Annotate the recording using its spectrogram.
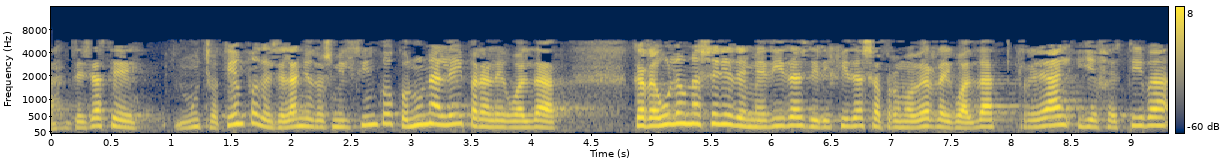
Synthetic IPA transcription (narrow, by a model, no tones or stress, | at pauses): d̪e̞zðeaθe̞ | mut͡ʃo̞t̪je̞mpo̞ðe̞zð̞e̞laɲo̞ðo̞zmilθiŋko̞ko̞nunale̞jpaɾalaiɣwald̪að | kere̞ɣulaunase̞ɾje̞ðe̞me̞ðiðazðiɾixiðasapɾo̞mo̞β̞e̞ɾlaiɣwald̪aðre̞alie̞fe̞k̚t̪iβ̞a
